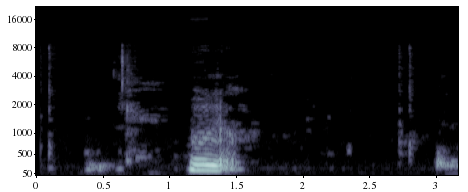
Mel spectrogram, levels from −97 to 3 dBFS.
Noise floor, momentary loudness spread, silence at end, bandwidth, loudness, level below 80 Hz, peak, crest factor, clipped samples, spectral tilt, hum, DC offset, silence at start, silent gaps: -80 dBFS; 27 LU; 0.05 s; 7.8 kHz; -26 LUFS; -66 dBFS; -12 dBFS; 20 dB; under 0.1%; -9.5 dB/octave; none; under 0.1%; 0.45 s; none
